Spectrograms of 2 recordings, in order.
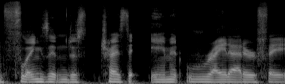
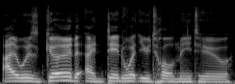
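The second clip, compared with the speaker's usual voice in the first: louder, higher raging yell; screaming in rage; 4 semitones higher, 8 dB louder than usual. Acted. Ron screaming at the creature he thought was his mother, raging yell. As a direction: scream it at her with the hurt boiling over. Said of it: "screaming at this alien creature".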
